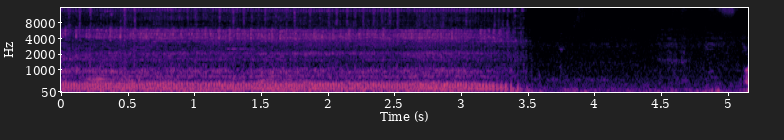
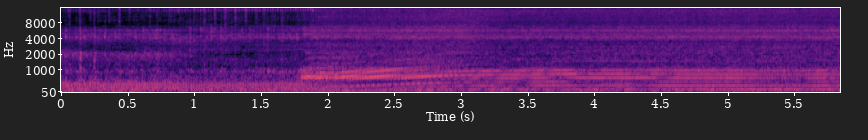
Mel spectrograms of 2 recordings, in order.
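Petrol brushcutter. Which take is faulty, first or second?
second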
